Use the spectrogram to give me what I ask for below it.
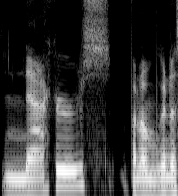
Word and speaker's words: knockers: The Tommyknockers, which is pronounced knackers, but I'm going to say knockers because I'm not going to pronounce them knackers throughout.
